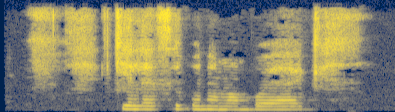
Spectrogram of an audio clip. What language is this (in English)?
Swahili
